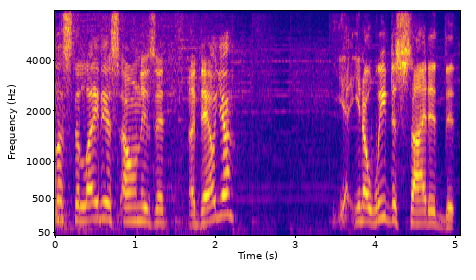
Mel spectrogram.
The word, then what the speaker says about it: Idalia: James Spann tell us the latest owners at Adelia you know we've decided that the pronunciation we believe is correct it's idalia Dallas like Dallas okay a lot of weeping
